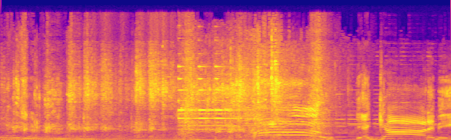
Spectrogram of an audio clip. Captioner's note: bell dings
